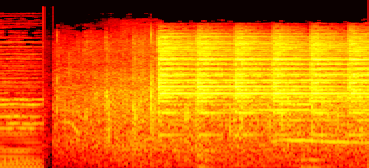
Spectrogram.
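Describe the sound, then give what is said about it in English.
A loud, bright stock exchange opening bell rings continuously for over a second, pulsing in rapid repeated bursts over a background murmur of crowd noise, after a brief tone and noisy lead-in. “That is the sound of the opening bells”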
